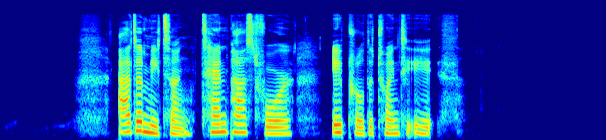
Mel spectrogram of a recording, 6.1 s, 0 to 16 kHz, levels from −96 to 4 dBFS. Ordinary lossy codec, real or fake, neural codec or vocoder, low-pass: none; real; none; 10.8 kHz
